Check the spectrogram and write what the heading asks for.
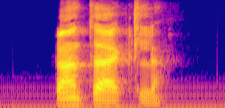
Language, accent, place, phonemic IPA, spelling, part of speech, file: French, France, Lyon, /pɛ̃.takl/, pentacle, noun, LL-Q150 (fra)-pentacle.wav
- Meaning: pentacle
